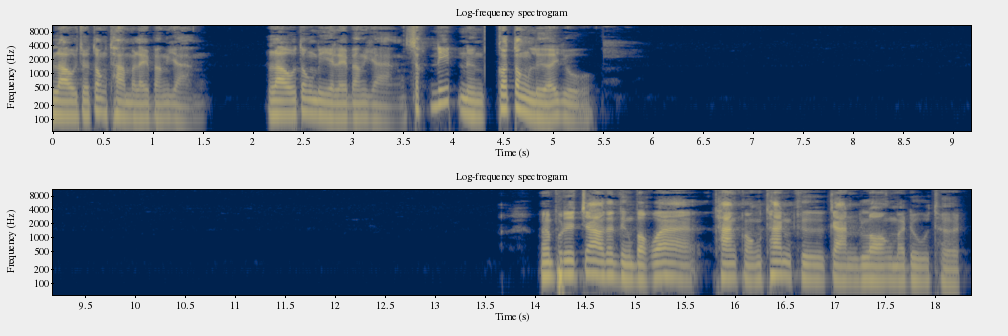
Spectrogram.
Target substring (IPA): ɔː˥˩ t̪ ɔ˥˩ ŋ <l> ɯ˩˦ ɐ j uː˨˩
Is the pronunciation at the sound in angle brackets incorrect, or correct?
correct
